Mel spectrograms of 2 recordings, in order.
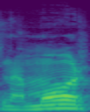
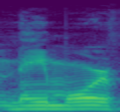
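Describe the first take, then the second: First: The name is pronounced as in the film. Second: The name is pronounced as in the comics. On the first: The speaker calls it right. "It's Namor" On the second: The speaker calls it wrong. "It's not Namor from the comics"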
